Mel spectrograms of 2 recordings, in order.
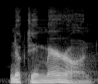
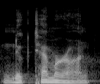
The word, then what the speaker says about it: Nuctemeron: and discuss the temeron which is pronounced in different ways when you listen to how they pronounce it it's noctemeron which i don't like i like nuke temeron in any case there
